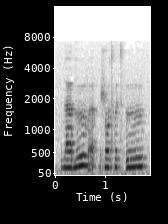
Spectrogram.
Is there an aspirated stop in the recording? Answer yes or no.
yes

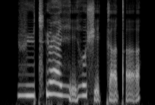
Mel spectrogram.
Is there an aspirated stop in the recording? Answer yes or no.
no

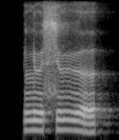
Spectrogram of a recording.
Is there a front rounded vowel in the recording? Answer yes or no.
yes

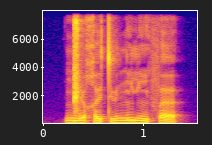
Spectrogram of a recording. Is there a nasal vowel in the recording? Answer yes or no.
yes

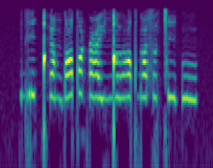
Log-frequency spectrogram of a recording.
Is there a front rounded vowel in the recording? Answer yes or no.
no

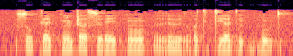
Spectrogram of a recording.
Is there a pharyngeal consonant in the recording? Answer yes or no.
no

